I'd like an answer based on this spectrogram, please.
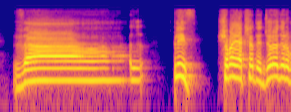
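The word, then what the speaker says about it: ذال: ওকে, এরপরে আমরা যে অক্ষরটা শিখেছি এই অক্ষরটা, জিহ্বার আগা সামনের উপরে দুই দাঁতের আগায় লাগিয়ে তিন আলিফটা নিয়ে উচ্চারণ করব, জাল। প্লিজ সবাই একসাথে জোরে জোরে বলেন, সবাই জোরে জোরে বলেন। জাল।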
